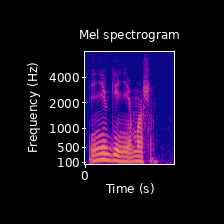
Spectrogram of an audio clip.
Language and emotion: Russian, neutral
